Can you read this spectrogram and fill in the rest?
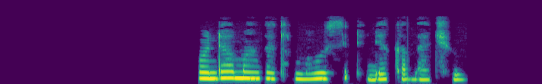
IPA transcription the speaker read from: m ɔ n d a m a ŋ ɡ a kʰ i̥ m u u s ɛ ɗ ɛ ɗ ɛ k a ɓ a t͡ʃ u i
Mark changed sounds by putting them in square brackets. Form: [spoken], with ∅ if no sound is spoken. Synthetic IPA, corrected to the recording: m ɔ n d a m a ŋ ɡ a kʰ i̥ m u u s [i] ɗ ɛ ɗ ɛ k a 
